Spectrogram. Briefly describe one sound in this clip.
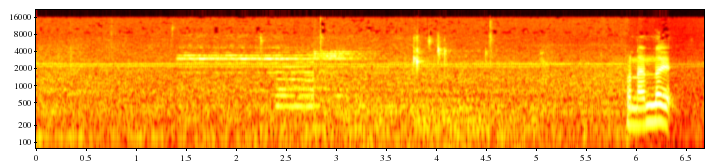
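Oil sizzles softly in a hot pan.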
